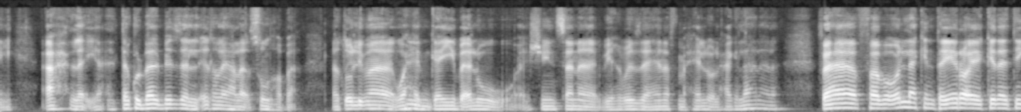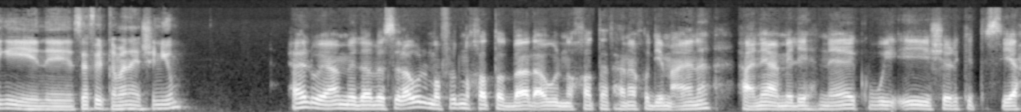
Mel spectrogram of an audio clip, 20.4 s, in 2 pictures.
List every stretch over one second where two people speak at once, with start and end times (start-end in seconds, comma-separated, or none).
none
